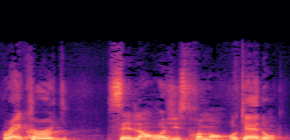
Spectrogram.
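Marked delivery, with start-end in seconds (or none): 0.0-0.7 "Record" as the noun REC-ord, open e; stress on first syllable. Shown as a demonstration. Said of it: "l'accentuation sur la première syllabe". (« Record » accentué sur la première syllabe, e ouvert)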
